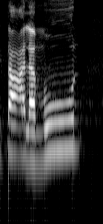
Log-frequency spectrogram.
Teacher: اور واو مدہ کو جب ہم دراز کریں گے تو دونوں ہونٹوں کو کامل گول کریں گے ورنہ مجھول ہو جائے گا.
